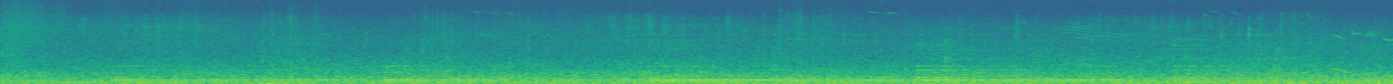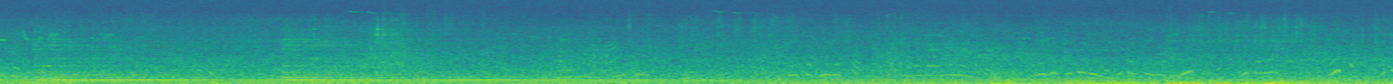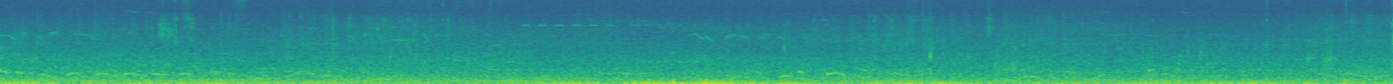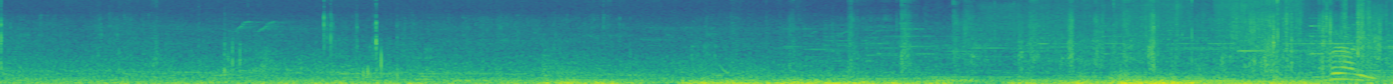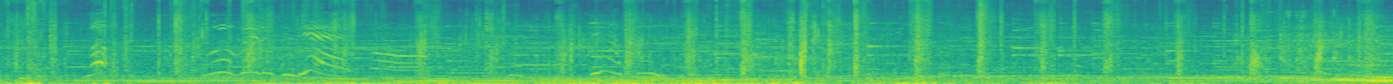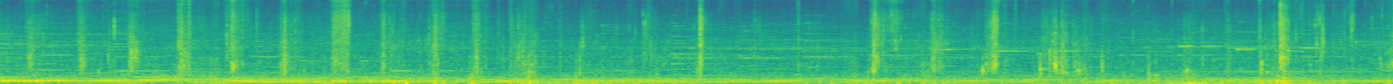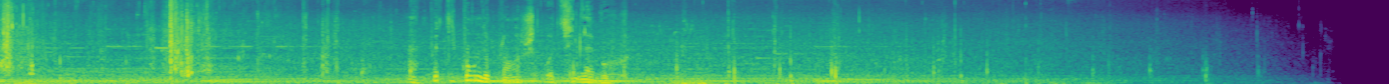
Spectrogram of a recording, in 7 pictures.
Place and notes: Bardonecchia, little ski place in the old way. There is a delicate balance between the sounds of skiers, the voices & the dog reverberating on the next forest, the mecanics of chairlifts, wind, steps on the melting springtime snow &, by the end, the music coming out from the cabin & creating a funny decontextualisation...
